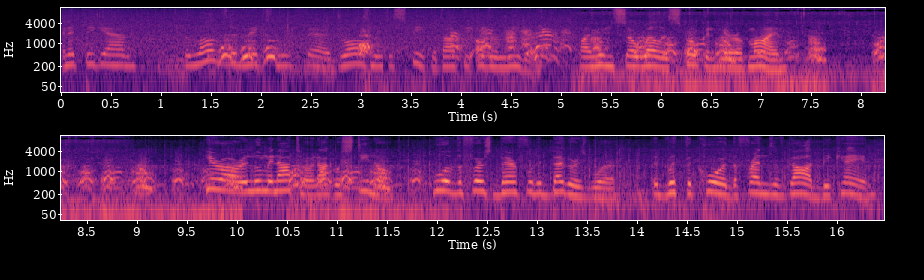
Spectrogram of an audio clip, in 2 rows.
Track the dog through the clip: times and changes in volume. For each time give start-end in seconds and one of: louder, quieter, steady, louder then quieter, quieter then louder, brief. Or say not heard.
0.6-12.3 steady.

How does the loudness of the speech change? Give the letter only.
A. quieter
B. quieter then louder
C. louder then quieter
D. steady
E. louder
E.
